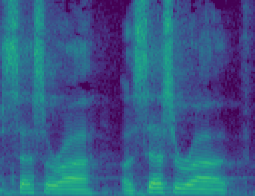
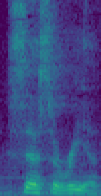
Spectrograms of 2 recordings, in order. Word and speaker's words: Caesarea: It says, "Jesus went out with his disciples to the villages of Caesarea Philippi." I might have said that wrong. Caesarea, thank you.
